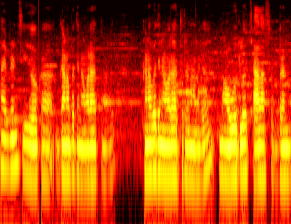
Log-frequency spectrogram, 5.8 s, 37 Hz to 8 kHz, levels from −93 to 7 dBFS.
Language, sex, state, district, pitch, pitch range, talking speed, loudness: Telugu, male, Andhra Pradesh, Krishna, 120 Hz, 115-130 Hz, 135 wpm, -17 LUFS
